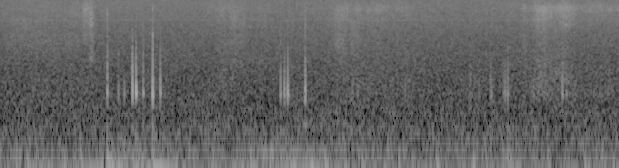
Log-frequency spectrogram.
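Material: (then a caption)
Silicone. Long coffin-shaped press-on nails gently tap a thin, solid, flat pink silicone mat lying on a table. Soft, dull, clicky taps come in small clusters over a steady low rumble and faint hiss. Each tap stops almost instantly with no ring.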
